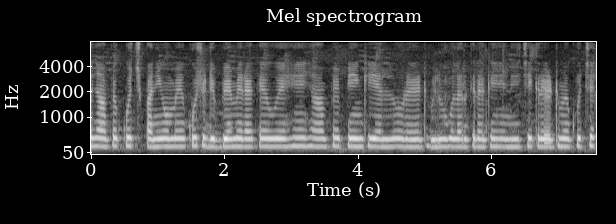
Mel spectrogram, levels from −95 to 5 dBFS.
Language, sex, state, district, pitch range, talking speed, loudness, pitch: Hindi, female, Punjab, Fazilka, 205-215 Hz, 205 wpm, -16 LUFS, 210 Hz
